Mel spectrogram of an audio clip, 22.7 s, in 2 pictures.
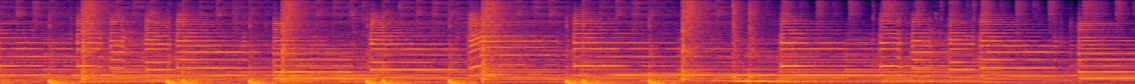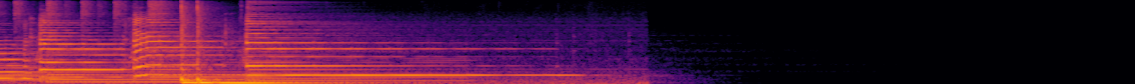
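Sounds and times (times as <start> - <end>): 
triad chord: 0.0 - 17.8.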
